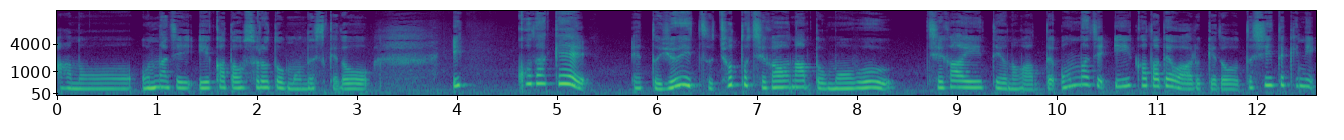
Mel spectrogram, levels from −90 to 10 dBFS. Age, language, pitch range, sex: 20-39, Japanese, 215-300 Hz, female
